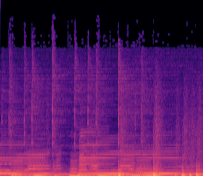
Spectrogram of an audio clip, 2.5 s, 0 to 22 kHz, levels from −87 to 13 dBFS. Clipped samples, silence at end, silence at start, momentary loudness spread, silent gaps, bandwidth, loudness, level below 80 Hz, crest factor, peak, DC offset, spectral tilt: under 0.1%; 0 s; 0 s; 4 LU; none; 18.5 kHz; -18 LUFS; -28 dBFS; 16 dB; -2 dBFS; 0.2%; -6.5 dB/octave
